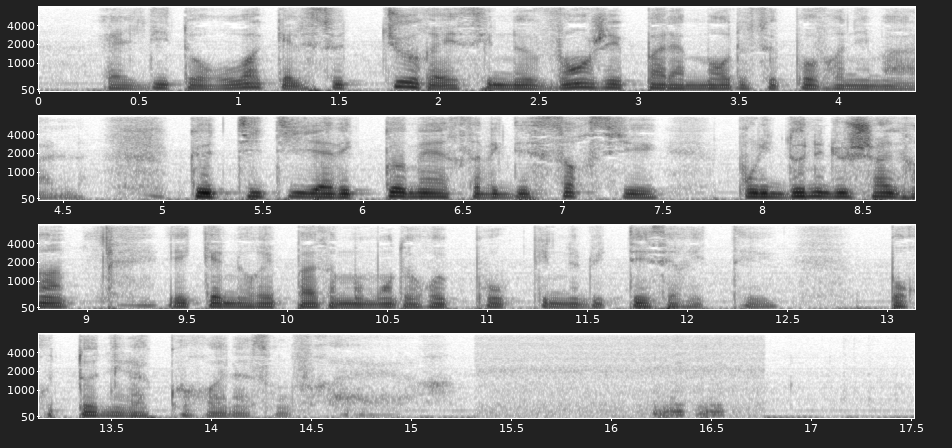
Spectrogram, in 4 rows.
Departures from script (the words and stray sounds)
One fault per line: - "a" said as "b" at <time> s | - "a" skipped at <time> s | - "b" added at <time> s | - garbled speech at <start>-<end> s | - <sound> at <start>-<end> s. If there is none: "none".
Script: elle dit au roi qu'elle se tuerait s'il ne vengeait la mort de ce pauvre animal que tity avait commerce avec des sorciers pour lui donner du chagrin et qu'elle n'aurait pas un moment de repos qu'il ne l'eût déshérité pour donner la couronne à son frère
- "pas" added at 2.9 s
- laugh at 16.2-16.6 s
